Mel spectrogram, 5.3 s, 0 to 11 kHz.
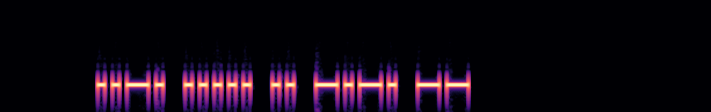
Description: Morse code, heard as a keyed tone, about 21 wpm, 700 Hz. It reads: F5ICM
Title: DXCC-100 Call Signs - 5 Characters - 22wpm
